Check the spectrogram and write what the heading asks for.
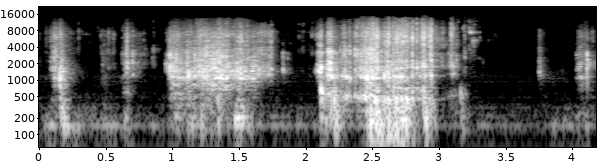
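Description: Dry, oven-baked eggshells crackling and crunching as they are pressed down by hand in a plastic blender cup. There are two longer crunches, about a second in and about two seconds in, among scattered small cracks.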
